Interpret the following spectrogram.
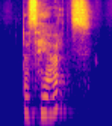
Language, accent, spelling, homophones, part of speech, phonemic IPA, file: German, Austria, Herz, Hertz, noun, /hɛrts/, De-at-Herz.ogg
- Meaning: 1. heart 2. hearts 3. sweetheart, darling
